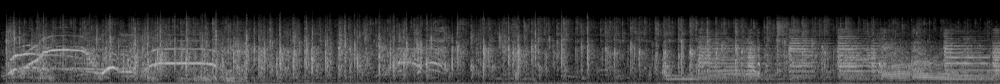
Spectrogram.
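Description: Audience applauding and cheering, with a few whistles and whoops in the first couple of seconds. About seven seconds in, a guitar starts playing sustained chords over the applause.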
